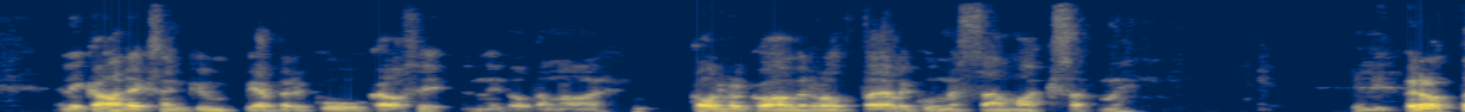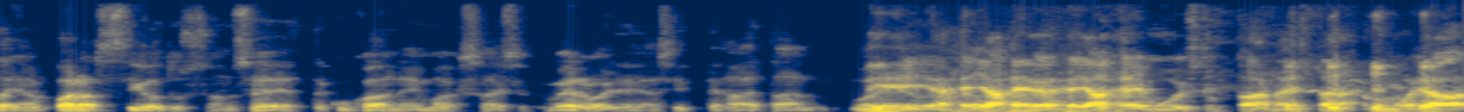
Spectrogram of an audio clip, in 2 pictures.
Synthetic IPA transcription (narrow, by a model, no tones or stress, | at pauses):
elikɑhdeksɑŋkympːiæperkuːkɑusḭnit̪uot̪ɑno̰i | korkoɑʋerot̪ːɑjɑ̰lːekunːesːɑːmɑksɑt̪ni | eliʋerot̪ːɑjɑpɑrɑssiot̪usːonseet̪ːækukɑːneimɑksɑisʋerojɑ̰jɑ̰sit̪ːehɑet̪ɑːnniiːjɑhjɑhehjɑheimuist̪ut̪ːɑːnæist̪æmujɑ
